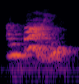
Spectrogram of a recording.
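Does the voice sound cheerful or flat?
flat. The voice sounds flat, not cheerful.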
